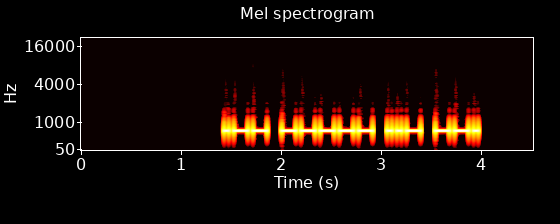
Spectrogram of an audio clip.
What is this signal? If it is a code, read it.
Morse code, heard as a keyed tone, about 25 wpm, 700 Hz. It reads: W0UG
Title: USA Call Signs - 4 Characters - Repeated 3x - 25wpm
